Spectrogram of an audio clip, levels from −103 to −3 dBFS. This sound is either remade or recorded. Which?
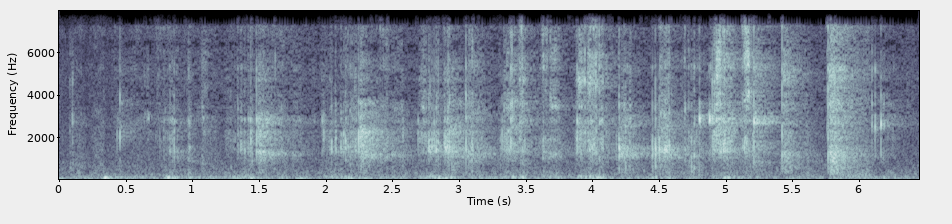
recorded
